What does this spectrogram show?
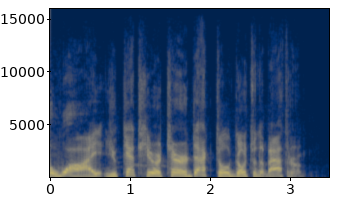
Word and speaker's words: pterodactyl: And do you know why you can't hear a pterodactyl go to the bathroom? That's because the P is silent.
